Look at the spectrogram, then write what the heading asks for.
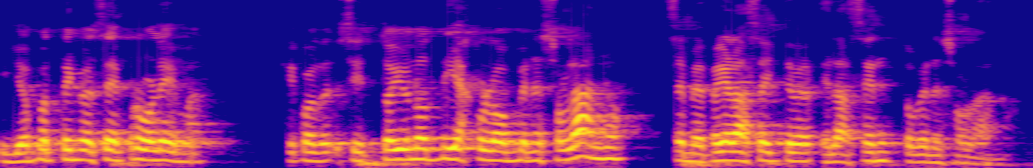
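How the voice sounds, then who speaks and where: A man preaching a sermon as pastor, stretching out key words and rising in pitch for emphasis. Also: brisk, reverberant, lo-fi sound. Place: church.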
